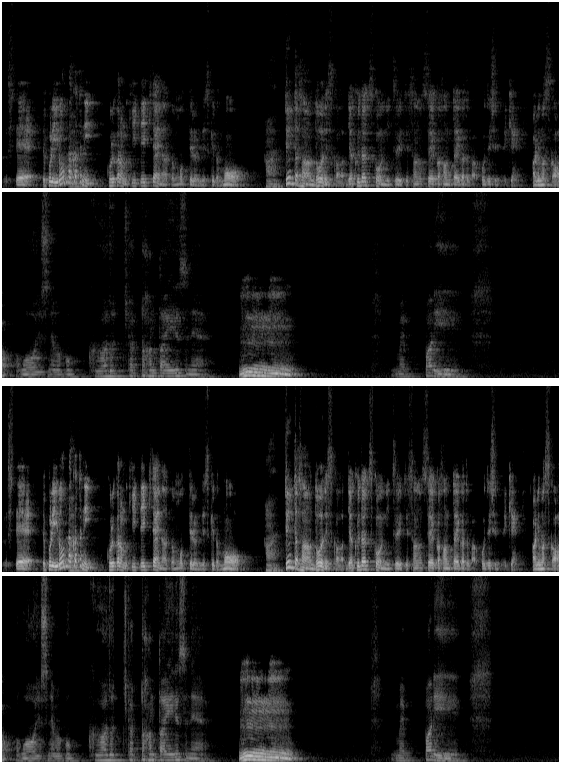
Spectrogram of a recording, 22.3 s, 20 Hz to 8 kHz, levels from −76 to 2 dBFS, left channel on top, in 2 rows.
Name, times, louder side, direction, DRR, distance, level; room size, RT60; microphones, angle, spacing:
voice 1, 0.1-1.8 2.1-4.7 5.7-10.3 10.6-11.2 15.9-17.0, right 4 dB, 40° right, 11 dB, 0.4 m, -29 dB
voice 2, 5.2-5.6 11.4-12.6 12.9-15.3 18.5-19.3 19.6-20.9, right 2 dB, 65° right, 8 dB, 0.8 m, -39 dB
8.0 x 4.1 x 5.6 m, 0.81 s
head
